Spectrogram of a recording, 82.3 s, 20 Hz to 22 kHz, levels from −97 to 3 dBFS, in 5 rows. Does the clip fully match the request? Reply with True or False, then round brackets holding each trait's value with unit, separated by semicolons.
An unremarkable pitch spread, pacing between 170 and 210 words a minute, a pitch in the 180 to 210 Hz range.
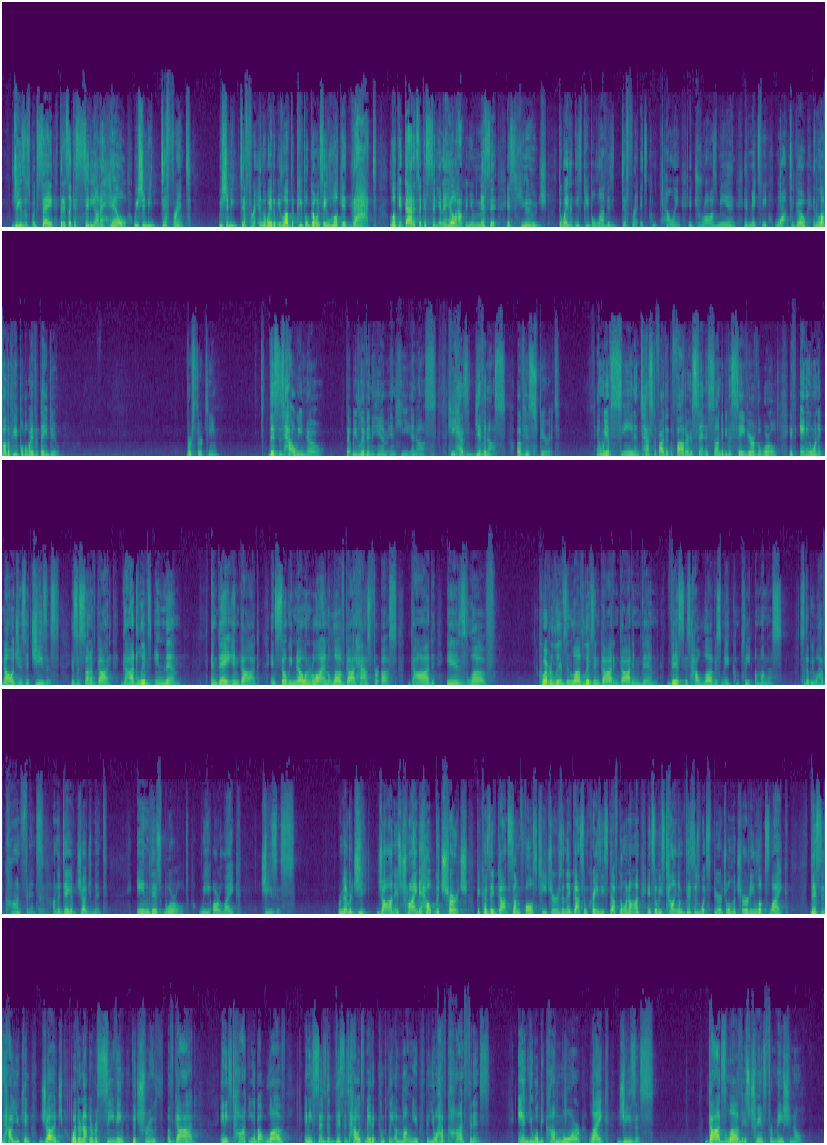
False (7.7 semitones; 200 wpm; 190 Hz)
